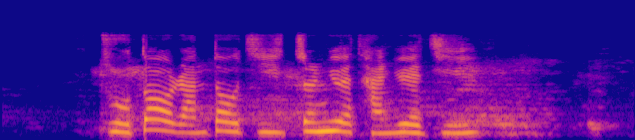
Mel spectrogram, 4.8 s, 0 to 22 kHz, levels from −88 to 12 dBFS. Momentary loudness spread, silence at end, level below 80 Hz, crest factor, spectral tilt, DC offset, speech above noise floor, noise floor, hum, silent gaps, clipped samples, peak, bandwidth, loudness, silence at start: 12 LU; 0.25 s; -60 dBFS; 14 dB; -5 dB/octave; under 0.1%; 56 dB; -71 dBFS; none; none; under 0.1%; -2 dBFS; 8.2 kHz; -15 LUFS; 0.75 s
